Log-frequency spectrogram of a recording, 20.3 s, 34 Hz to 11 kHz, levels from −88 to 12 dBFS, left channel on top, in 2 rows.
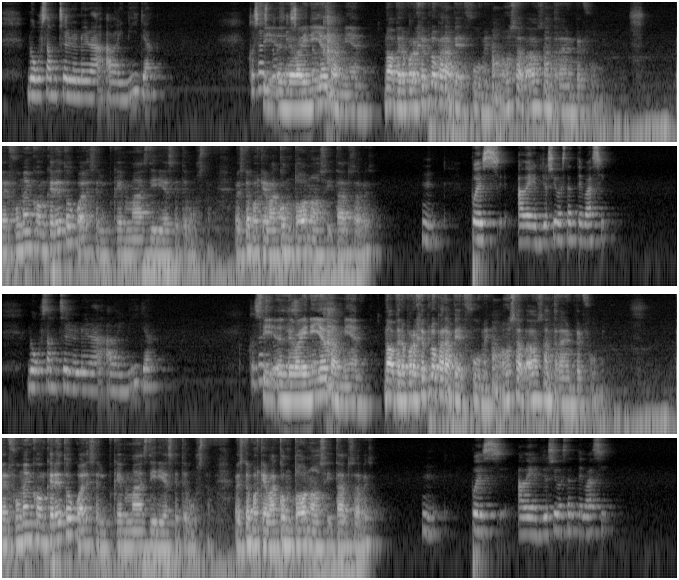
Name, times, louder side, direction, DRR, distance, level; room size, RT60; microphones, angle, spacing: voice 1, 0.0-2.3 3.7-4.9 9.4-9.6 16.4-16.7 17.2-19.2, left 5 dB, 75° left, 0.5 m, -29 dB
sound 1, 1.2-7.8, equal, 10° left, 1.5 m, -40 dB
voice 2, 3.9-5.5 5.7-9.0 10.1-15.7, right 2 dB, 35° right, 0.4 m, -23 dB
sound 2, 6.4-15.5, equal, 15° right, 1.2 m, -36 dB
6.2 x 2.7 x 3.2 m
head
